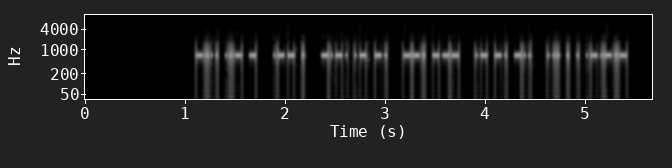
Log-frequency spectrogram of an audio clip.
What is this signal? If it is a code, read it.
Morse code, heard as a keyed tone, about 52 wpm, 700 Hz. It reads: BUT WE CAN GO AND SEE.
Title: Sentences from Top 100 Words 50wpm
